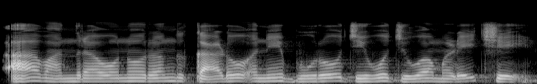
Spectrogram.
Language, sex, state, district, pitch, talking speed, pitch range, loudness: Gujarati, male, Gujarat, Valsad, 145 Hz, 110 wpm, 140-150 Hz, -18 LUFS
